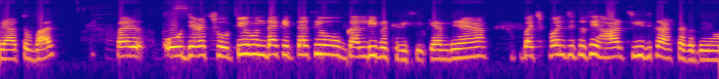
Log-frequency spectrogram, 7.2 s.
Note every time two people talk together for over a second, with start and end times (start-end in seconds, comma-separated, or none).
1.2-2.9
